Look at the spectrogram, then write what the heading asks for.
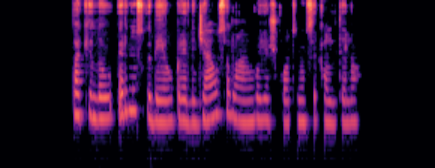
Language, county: Lithuanian, Vilnius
